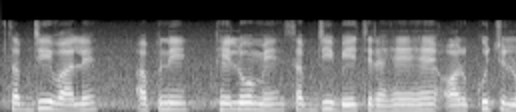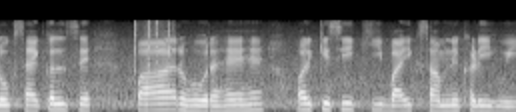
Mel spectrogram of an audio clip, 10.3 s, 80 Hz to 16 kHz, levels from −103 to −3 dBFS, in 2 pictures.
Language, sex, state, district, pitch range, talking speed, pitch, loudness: Hindi, male, Uttar Pradesh, Varanasi, 170-190 Hz, 145 wpm, 180 Hz, -18 LUFS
